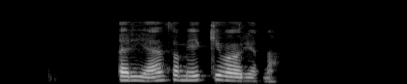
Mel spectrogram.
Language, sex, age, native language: Icelandic, female, 40-49, Icelandic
